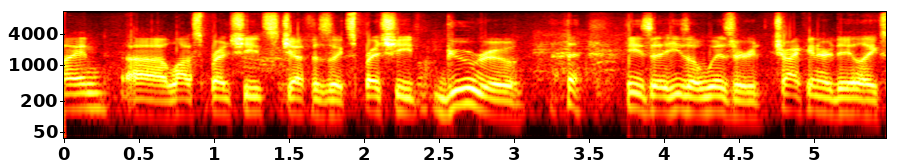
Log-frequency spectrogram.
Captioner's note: chuckles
